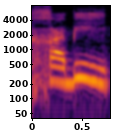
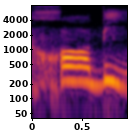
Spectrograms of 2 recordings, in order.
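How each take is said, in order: First: The kh sound is light and thin. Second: The kh sound is heavy and thick. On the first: The speaker calls it wrong. "jangan baca khabi" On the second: The speaker calls it right. "kha tebal"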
